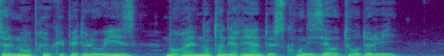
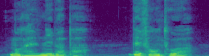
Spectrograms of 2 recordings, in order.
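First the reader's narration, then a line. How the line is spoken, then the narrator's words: Frantic cry. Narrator (French): s'écria Madeleine avec égarement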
